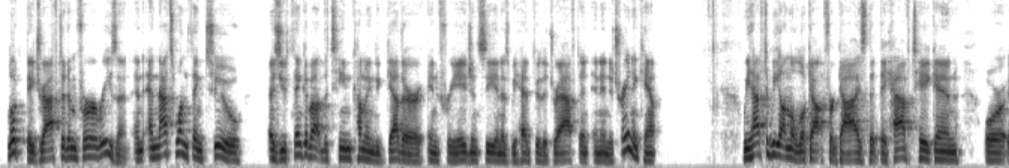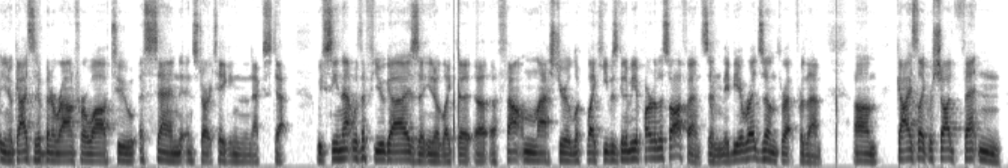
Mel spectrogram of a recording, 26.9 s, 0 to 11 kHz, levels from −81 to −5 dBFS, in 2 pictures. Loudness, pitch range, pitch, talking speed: -20 LUFS, 100-130 Hz, 110 Hz, 245 wpm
